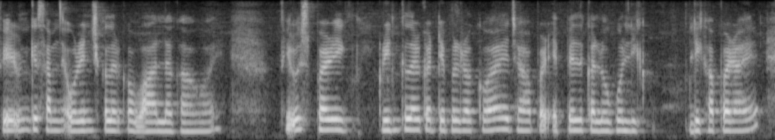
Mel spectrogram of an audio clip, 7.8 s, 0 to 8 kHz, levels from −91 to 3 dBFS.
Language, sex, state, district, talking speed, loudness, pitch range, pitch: Hindi, female, Arunachal Pradesh, Papum Pare, 210 wpm, -17 LUFS, 210-225 Hz, 215 Hz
